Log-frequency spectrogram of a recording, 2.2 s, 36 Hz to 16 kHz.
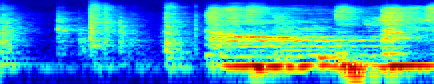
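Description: Technics RS-BX501 cassette deck's transport clicking several times as the play key is pressed after a rewind, then about a second in music starts playing back from the cassette.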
